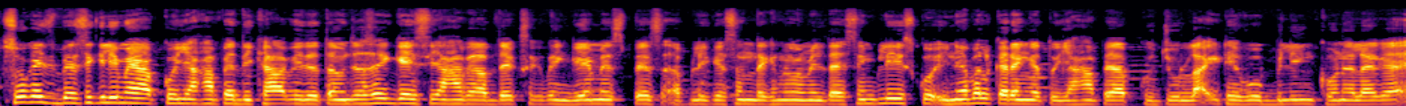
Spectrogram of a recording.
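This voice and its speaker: A young Indian man with a clear, smooth voice that sits slightly high and stays fairly level. He talks casually to viewers as a tech host walking through features, dropping in English words. The tone is soft-edged and mellow. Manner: informal, addresses viewers directly, mixes in English words. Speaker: tech reviewer and channel host. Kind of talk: casual phone feature walkthrough.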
